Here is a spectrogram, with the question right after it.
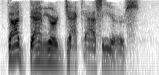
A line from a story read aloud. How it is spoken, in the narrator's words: Reich growled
